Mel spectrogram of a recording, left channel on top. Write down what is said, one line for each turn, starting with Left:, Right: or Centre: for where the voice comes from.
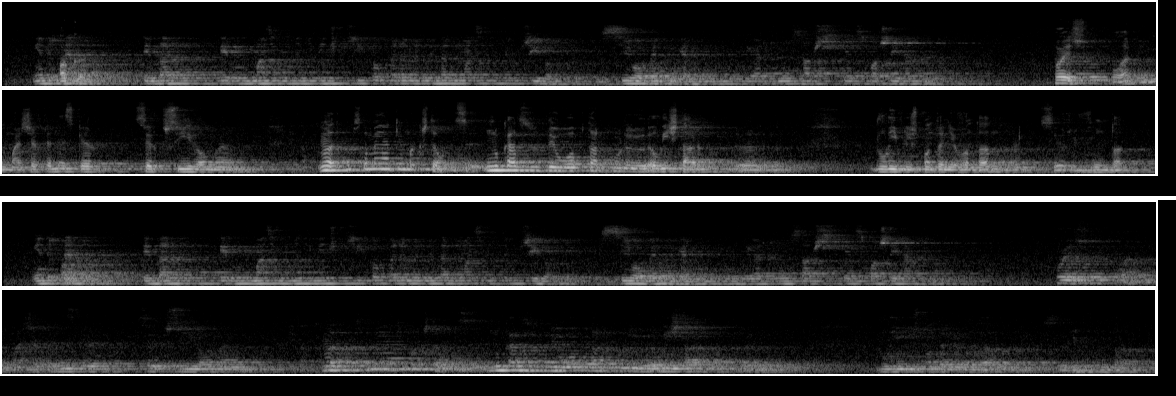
Right: Entretanto,
Left: Ok.
Right: tentar ter o máximo de mantimentos possível para me aguentar o máximo de tempo possível, porque se houver uma guerra nu- nuclear, tu não sabes sequer se podes sair à rua.
Left: Pois, claro. E o mais certo é nem sequer ser possível, não é?
Right: Exato.
Left: Mas, mas também há aqui uma questão. Se- No caso de eu optar por eh, alistar-me, eh, de livre e espontânea vontade, não é? Ser voluntário.
Right: Uhum.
